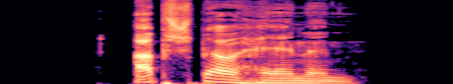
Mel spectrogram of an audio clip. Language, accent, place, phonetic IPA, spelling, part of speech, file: German, Germany, Berlin, [ˈapʃpɛʁˌhɛːnən], Absperrhähnen, noun, De-Absperrhähnen.ogg
- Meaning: dative plural of Absperrhahn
